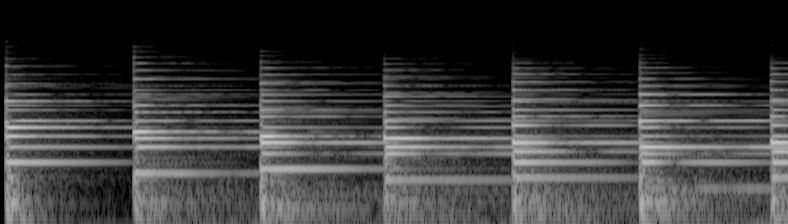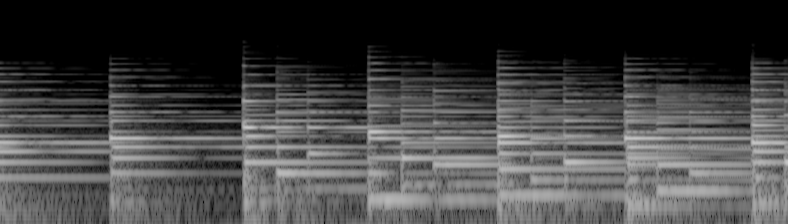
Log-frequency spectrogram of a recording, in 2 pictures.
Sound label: Canon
